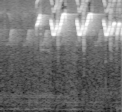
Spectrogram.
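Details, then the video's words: Brief, clean burst of cinereous tit song: after a faint opening note, three quick high swooping whistles follow in close succession against a silent background. "Burung gelatik batu gacor isian wingko"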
